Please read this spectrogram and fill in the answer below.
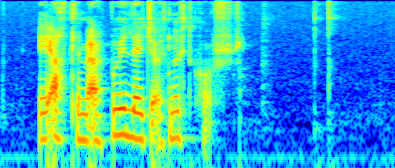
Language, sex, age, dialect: Faroese, female, 15-35, Norðurstreymoy/Eysturoy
